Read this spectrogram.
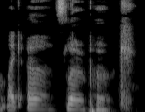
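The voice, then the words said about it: Yawning Slowpoke impression. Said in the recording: “That's a pretty good slowpoke impression. ... You just have to sound like you're yawning.”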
